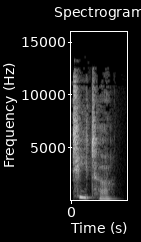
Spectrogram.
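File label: "teeter", British English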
